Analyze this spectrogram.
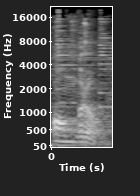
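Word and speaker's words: hombro: मैंने आप लोगों को बताया था कि एच हमेशा साइलेंट रहता है, तो ओम्ब्रो, अल ओम्ब्रो लिखना पड़ेगा बट एच साइलेंट रहेगा।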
